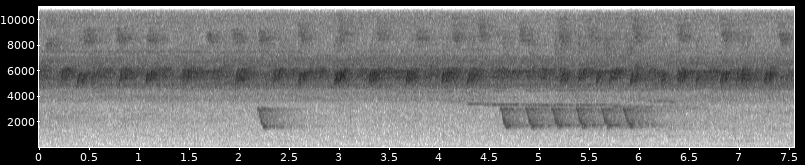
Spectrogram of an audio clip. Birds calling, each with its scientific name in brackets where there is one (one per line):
Solitary Black Cacique (Cacicus solitarius)
Amazonian Grosbeak (Cyanoloxia rothschildii)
